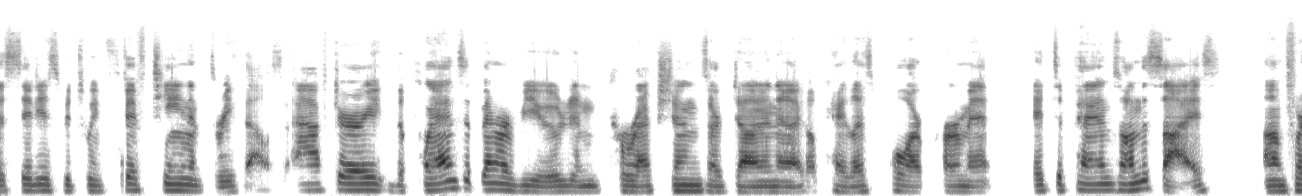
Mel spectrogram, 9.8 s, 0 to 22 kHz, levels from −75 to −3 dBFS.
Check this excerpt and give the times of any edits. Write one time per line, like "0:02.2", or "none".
0:00.8
0:02.2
